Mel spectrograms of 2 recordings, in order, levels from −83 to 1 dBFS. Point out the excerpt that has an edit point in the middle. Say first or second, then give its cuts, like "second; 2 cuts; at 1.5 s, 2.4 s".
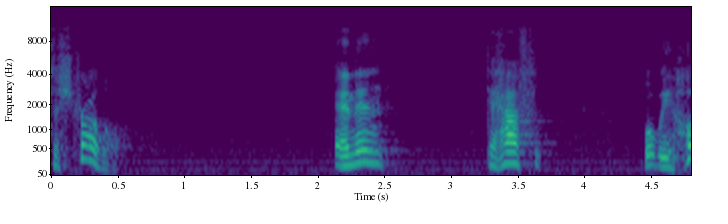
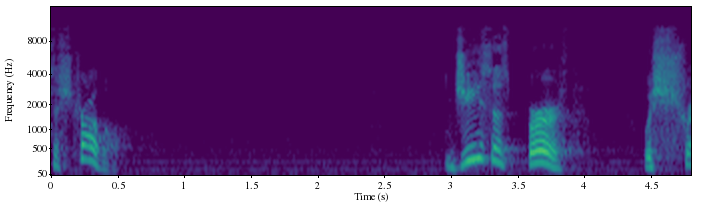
first; 1 cut; at 2.0 s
